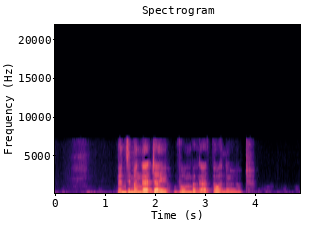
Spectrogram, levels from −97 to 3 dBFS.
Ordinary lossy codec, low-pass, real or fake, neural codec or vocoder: MP3, 48 kbps; 7.2 kHz; fake; codec, 16 kHz, 0.8 kbps, ZipCodec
